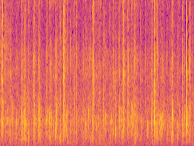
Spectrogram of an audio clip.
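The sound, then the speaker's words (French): A crowd applauds SNSM sea rescuers walking hand in hand along the route of a procession, dense overlapping hand claps forming a continuous bright patter with occasional sharper individual claps standing out, no voices. “Des sauveteurs en mer, main dans la main, unis dans la douleur et applaudis tout au long du parcours.”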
